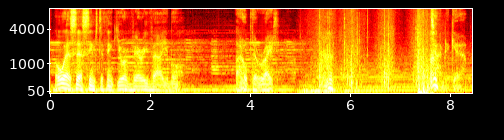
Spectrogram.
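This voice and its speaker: Casting: stoic male special agent in a war game, very deep bass, terse and grim. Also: normal speed, gravelly, over music. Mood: dry, wary. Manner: terse, dry. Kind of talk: dramatic game voice acting.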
